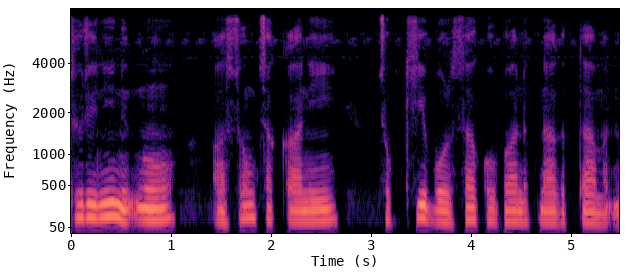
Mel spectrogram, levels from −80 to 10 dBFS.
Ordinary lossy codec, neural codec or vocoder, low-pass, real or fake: none; none; 7.2 kHz; real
